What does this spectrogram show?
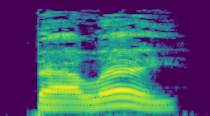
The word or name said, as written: ballet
